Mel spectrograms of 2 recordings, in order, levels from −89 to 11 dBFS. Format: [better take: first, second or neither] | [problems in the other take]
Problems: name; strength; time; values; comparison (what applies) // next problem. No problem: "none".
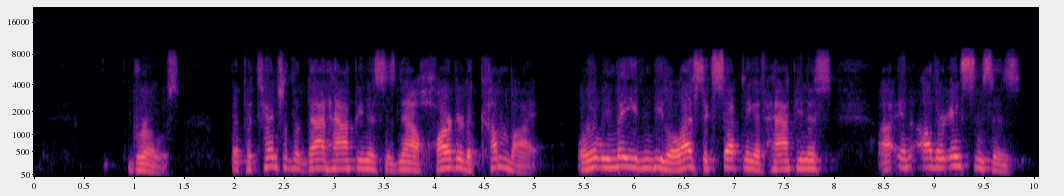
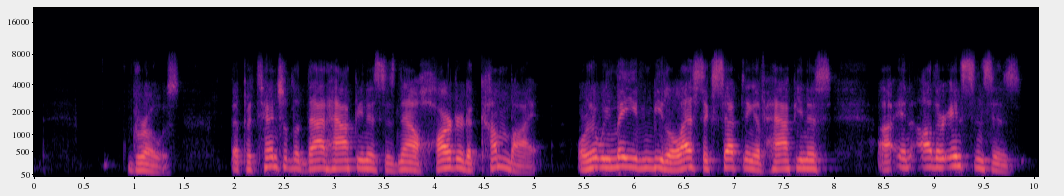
second | garbled, watery; badly; nothing above 7.5 kHz; slightly in the second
